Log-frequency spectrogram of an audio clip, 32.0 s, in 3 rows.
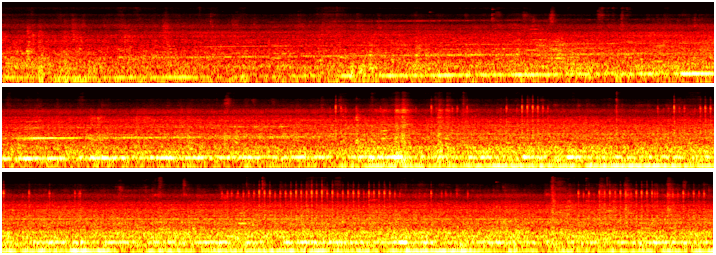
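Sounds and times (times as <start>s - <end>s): train wheels rumbling on track: 0.0s - 32.0s.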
